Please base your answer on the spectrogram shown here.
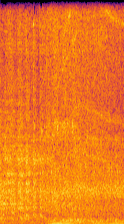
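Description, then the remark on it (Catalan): A winter road-maintenance crew's vehicle engine starts on a dark, windy, snowy night, its low rumble swelling after a brief moment into a loud, steady idle. No one speaks. “I malgrat les recomanacions de mobilitat són de no agafar el vehicle, hi ha un equip de conductors del país que engega el motor”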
